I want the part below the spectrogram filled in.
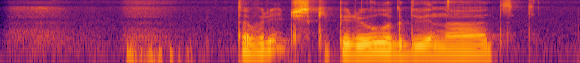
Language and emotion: Russian, sad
